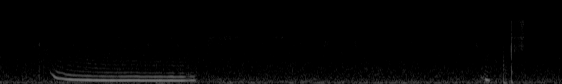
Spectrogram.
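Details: A rescued pet cat snores softly at home. One low, humming, nasal drone starts with a brief downward slide and holds steady for about one and a half seconds, followed by quiet and then a couple of faint clicks.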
